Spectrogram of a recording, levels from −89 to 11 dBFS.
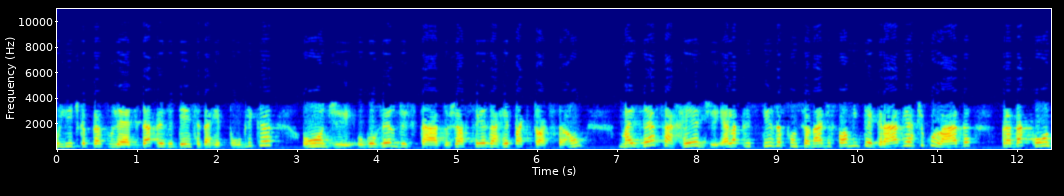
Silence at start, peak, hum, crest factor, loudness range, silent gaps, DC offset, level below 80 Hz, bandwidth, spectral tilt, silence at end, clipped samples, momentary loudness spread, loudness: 0 s; -4 dBFS; none; 18 dB; 3 LU; none; under 0.1%; -74 dBFS; 3.9 kHz; -4.5 dB/octave; 0 s; under 0.1%; 10 LU; -20 LUFS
